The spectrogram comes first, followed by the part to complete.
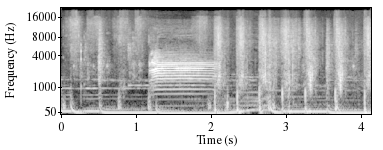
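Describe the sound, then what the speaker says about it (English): Sheep bleating in a Minecraft-style modded video game, a tonal bleat rising from the middle of a busy mix of game music and footsteps, fairly close and moderately loud. "We have a sheep!"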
